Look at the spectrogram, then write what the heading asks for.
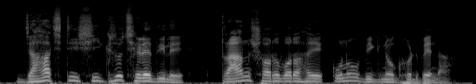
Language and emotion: Bengali, neutral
